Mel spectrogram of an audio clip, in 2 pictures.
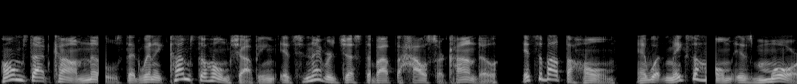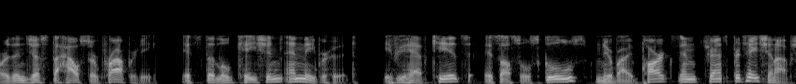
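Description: Hard-edged gaps cut the speech at 0.98–1.06 s before "that when it comes", 3.70–3.72 s after "shopping it's never just", 7.06–7.16 s, and 15.18–15.20 s after "also schools nearby parks". This is packet loss filled with silence. The 80, 20, 100 and 20 ms holes fit 20 ms packets.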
